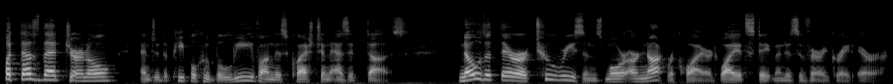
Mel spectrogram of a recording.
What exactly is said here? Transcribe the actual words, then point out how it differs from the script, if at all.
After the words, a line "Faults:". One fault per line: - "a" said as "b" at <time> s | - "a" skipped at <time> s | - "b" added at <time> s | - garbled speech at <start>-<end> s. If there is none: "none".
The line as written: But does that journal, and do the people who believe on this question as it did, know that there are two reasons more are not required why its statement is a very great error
But does that journal, and do the people who believe on this question as it does, know that there are two reasons more are not required why its statement is a very great error
Faults:
- "did" said as "does" at 3.6 s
